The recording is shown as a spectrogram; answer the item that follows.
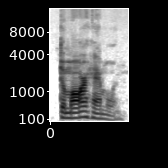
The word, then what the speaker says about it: Damar Hamlin: Damar Hamlin.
